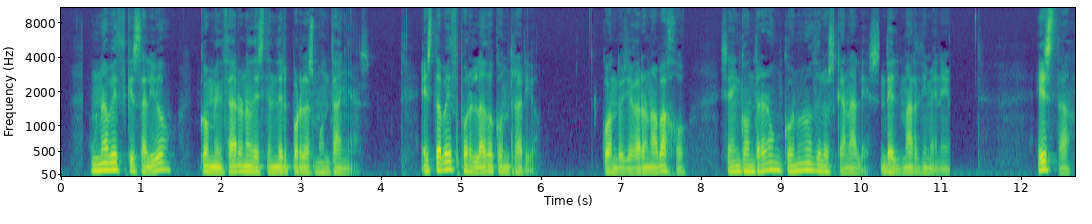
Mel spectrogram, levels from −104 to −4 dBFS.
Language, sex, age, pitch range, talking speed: Spanish, male, 20-39, 90-115 Hz, 140 wpm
